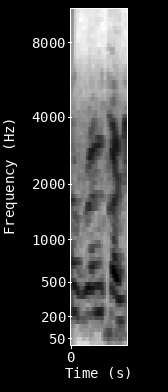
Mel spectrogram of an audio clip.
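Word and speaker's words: wrinkled: W यहाँ पे silent है, ये नहीं बोला जाएगा, रिंकल्ड बोला जाएगा।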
